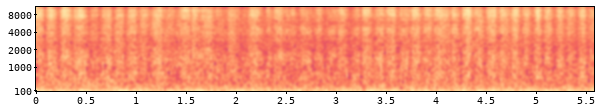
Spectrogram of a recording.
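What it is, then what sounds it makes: Pencil shading on sketchbook paper. A 4B pencil rubs dense shading strokes across a page of a white paper sketchbook lying flat. It makes a steady, scratchy graphite rasp with bright hissing pulses on each stroke over a constant low rumble.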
